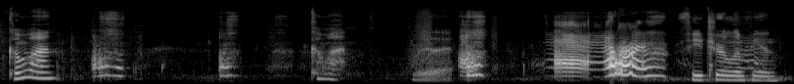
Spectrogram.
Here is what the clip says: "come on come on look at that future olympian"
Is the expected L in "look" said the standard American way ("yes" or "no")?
no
